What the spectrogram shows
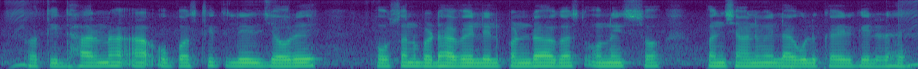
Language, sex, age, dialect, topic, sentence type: Magahi, male, 25-30, Western, agriculture, statement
